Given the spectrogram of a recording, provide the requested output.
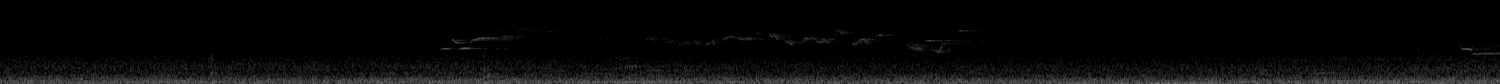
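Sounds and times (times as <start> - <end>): songbird singing: 4.4 - 10.3, 14.3 - 15.0.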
